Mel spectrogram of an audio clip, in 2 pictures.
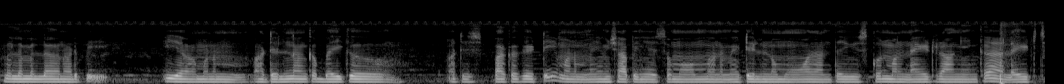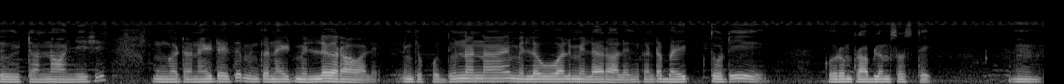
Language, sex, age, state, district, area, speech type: Telugu, male, 18-30, Telangana, Peddapalli, rural, spontaneous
